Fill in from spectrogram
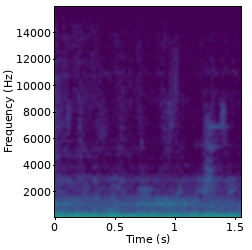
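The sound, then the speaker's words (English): A voice mimics the deep thump of bass from the stereo of a black Jeep with its engine running, producing a steady low rumble that pulses continuously for a moment, with no actual words spoken. “The engine was on. And you could hear the bass in the truck, like...”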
